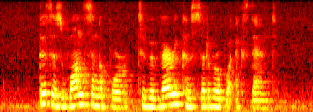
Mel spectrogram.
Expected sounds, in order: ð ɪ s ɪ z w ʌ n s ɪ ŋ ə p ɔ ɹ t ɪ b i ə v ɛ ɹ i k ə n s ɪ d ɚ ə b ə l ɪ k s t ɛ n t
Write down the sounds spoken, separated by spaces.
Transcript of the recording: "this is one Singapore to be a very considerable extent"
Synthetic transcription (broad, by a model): ð ɪ s ɪ z w ʌ n s ɪ ŋ ə p ɔ ɹ t ɪ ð ə v ɛ ɹ i k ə n s ɪ d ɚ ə b l ɪ k s t ɛ n t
